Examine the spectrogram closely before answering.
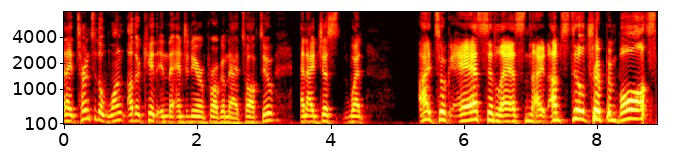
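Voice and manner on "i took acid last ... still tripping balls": loud, pitched-up blurted yell, dragged out. Retelling blurting something out to a classmate in the hallway: retelling a scream. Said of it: "You just screamed that".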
